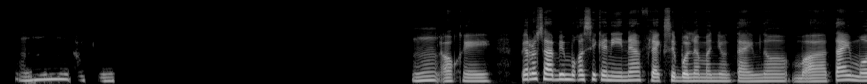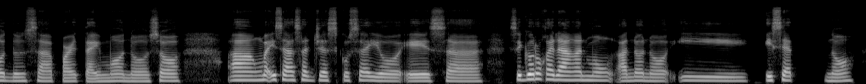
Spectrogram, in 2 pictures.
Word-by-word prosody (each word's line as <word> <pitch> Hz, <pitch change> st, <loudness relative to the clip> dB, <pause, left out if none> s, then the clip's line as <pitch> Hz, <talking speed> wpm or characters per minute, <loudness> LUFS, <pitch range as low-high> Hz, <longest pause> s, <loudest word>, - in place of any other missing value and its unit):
Mhm, 230 Hz, +5 st, -3 dB
okey. 160 Hz, -3 st, -11 dB, 3.0 s
Mhm, 180 Hz, +3 st, -2 dB, 0.2 s
okey. 155 Hz, -2 st, -3 dB, 0.2 s
Pero 235 Hz, +2 st, +3 dB
sabi 235 Hz, -2 st, +4 dB
mo 225 Hz, -, +2 dB
kasi 220 Hz, +1 st, 0 dB
kanina 195 Hz, -2 st, +1 dB
flexible 170 Hz, -3 st, 0 dB
naman 160 Hz, 0 st, -1 dB
'yong 155 Hz, 0 st, -4 dB
time 150 Hz, 0 st, -2 dB
'no 160 Hz, +1 st, -3 dB
mwa 145 Hz, +1 st, -1 dB
time 200 Hz, +1 st, +3 dB
mo 180 Hz, -1 st, +2 dB
do'n 165 Hz, -1 st, -3 dB
sa 160 Hz, -2 st, -2 dB
part 150 Hz, 0 st, -3 dB
time 140 Hz, +2 st, -1 dB
mo 160 Hz, +1 st, -1 dB
'no? 150 Hz, -1 st, -2 dB
So 170 Hz, +2 st, -1 dB, 0.5 s
ang 200 Hz, 0 st, +4 dB
maisasuggest 205 Hz, -3 st, +1 dB
ko 185 Hz, -, -4 dB
sa 190 Hz, +1 st, -1 dB
iyo 165 Hz, -3 st, 0 dB
is, 155 Hz, 0 st, +1 dB
ah, 150 Hz, -2 st, -1 dB, 0.2 s
siguro 235 Hz, +4 st, +6 dB
kailangan 205 Hz, -4 st, +4 dB
mong 190 Hz, -1 st, -2 dB
ano 170 Hz, +2 st, 0 dB
'no, 160 Hz, -2 st, -2 dB
i 175 Hz, -2 st, -3 dB, 0.2 s
iset 190 Hz, +1 st, +1 dB, 0.3 s
'no? 165 Hz, +2 st, -2 dB
175 Hz, 135 wpm, -23 LUFS, 160-200 Hz, 3.0 s, siguro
